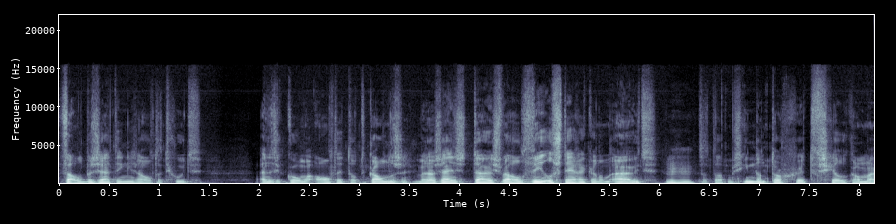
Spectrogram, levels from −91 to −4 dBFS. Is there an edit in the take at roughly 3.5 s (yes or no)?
no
